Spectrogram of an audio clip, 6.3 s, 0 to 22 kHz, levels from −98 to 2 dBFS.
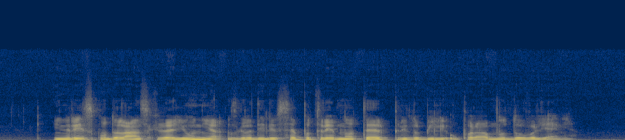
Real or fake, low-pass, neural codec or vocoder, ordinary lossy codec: fake; 14.4 kHz; vocoder, 44.1 kHz, 128 mel bands, Pupu-Vocoder; none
